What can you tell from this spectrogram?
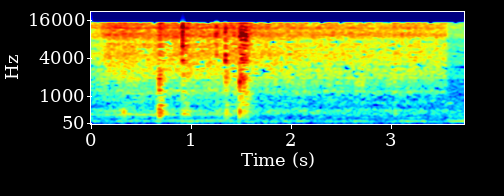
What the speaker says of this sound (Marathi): हे अद्रक लसूण कोथंबीरचं वाटण मी टाकून घेणार आहे यालाही छान परतून घेणार आहे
